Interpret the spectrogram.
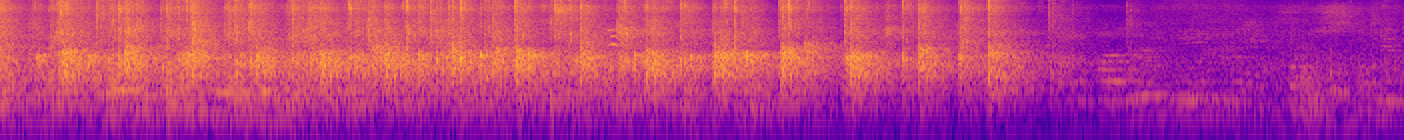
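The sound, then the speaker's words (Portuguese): An audience applauds in praise of the Lord Jesus, a dense stretch of many hands clapping with some voices mixed in, holding steady for about five seconds before thinning out and fading. “Eu agradeço a oportunidade, as palmas que adoram e exaltem ao Senhor Jesus.”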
